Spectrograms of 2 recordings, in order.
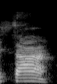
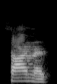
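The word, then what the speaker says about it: سانس: We say Sans. Correct. Sans. We don't say Sanas. We say Sans.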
